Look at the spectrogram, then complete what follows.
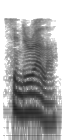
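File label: "Cinderella", English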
